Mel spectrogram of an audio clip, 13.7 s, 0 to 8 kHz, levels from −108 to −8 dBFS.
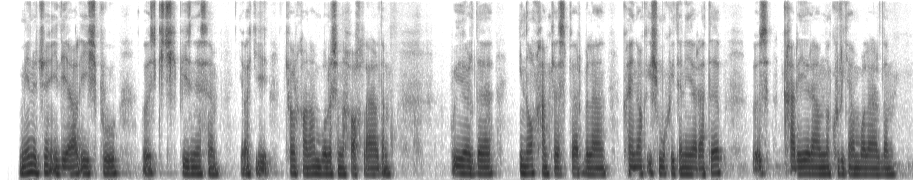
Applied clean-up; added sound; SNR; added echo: none; none; none; none.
